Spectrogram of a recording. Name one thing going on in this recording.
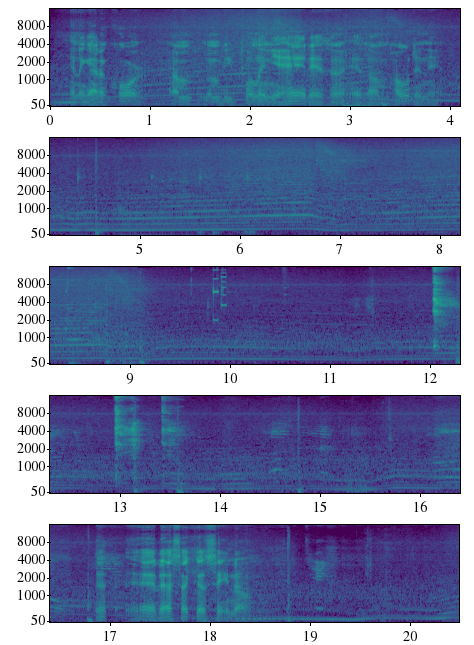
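A sports car engine hums steadily, rising and falling in pitch as the car drives.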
